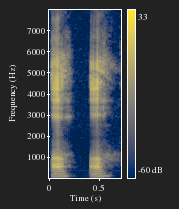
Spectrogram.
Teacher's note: This is like the o in the English word top, so a short o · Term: short o sound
